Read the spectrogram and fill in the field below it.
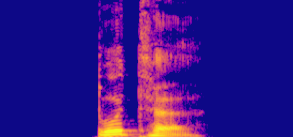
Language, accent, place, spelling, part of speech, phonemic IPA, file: German, Germany, Berlin, Butte, noun, /ˈbʊtə/, De-Butte.ogg
- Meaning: 1. dated form of Bütte 2. lump 3. nominative/accusative/genitive plural of Butt (“flounder”)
